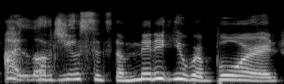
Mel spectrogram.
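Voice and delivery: slow, drawn-out mock declaration; lightly put-on voice of an upset uncle; imitated emotional plea. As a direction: stretch it out like a heartfelt protest. Acting out Joe's emotional plea.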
